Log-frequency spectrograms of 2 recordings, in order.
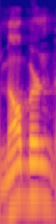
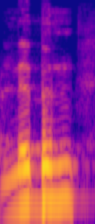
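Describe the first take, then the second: First: Melbourne is pronounced the American way. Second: Melbourne is pronounced the Australian way.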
